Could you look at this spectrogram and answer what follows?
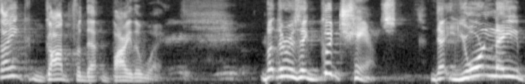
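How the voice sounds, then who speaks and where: Raised and projected, a man's bright, sharp voice with an American accent swings very widely in pitch. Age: 50s. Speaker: pastor. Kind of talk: sermon. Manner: repetitive false starts.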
